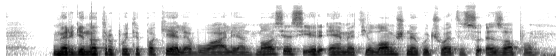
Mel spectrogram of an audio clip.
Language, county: Lithuanian, Vilnius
